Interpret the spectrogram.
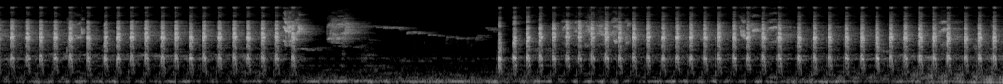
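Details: Common cicadabird singing actively, used as a tutor recording for lovebirds: a long fast series of harsh, buzzy notes repeated about three times a second, broken midway by a passing vehicle and a brief squeak, then resuming.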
